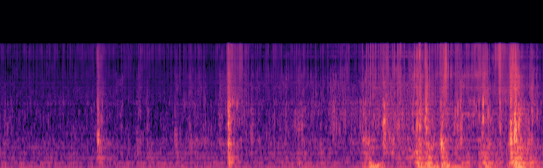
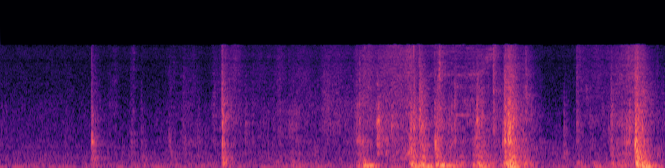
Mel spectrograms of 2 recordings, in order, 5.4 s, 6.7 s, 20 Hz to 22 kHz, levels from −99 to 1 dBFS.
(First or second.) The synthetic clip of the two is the first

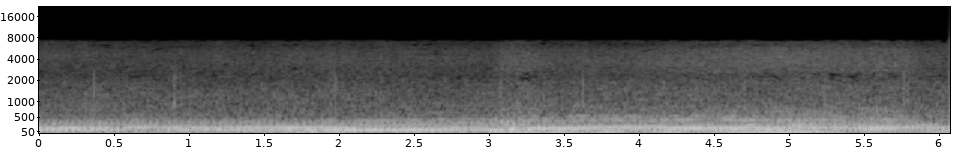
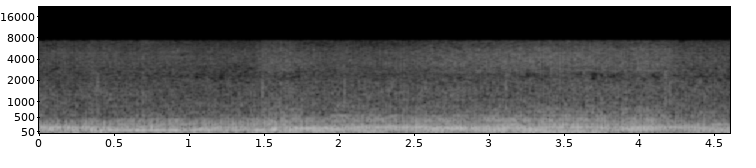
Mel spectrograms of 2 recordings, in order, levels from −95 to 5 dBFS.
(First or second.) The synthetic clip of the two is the second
